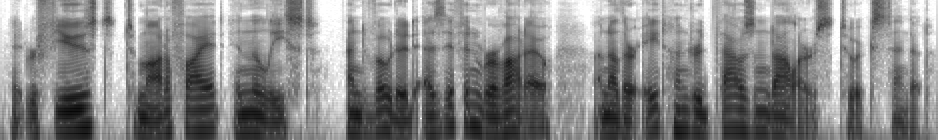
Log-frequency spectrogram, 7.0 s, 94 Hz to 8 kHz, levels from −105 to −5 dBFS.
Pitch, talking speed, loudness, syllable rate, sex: 100 Hz, 190 wpm, -22 LUFS, 5.7 syllables/s, male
